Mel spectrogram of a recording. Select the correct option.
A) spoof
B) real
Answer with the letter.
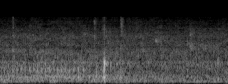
A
